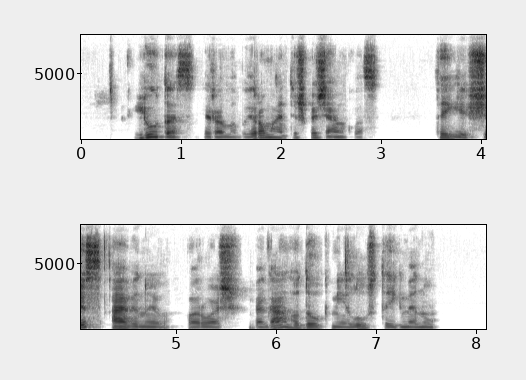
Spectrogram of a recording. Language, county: Lithuanian, Vilnius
